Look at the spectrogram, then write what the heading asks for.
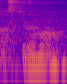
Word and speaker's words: asciinema: So, I was saying that uh the name is the Askin name is problematic, but I like it. So, uh just I I pronounce it Askin.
